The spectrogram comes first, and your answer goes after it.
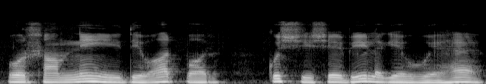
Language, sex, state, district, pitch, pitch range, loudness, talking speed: Hindi, male, Uttar Pradesh, Saharanpur, 105 Hz, 95-115 Hz, -15 LUFS, 135 wpm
